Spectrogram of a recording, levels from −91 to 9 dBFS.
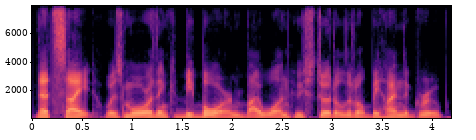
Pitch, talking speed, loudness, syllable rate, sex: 145 Hz, 245 wpm, -18 LUFS, 5.1 syllables/s, male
